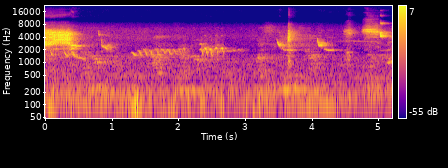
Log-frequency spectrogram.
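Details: Song of a kept Red-winged blackbird: a loud buzzy trill opens, followed by short rising whistles and a rattling series of chirps, with a few thin high notes near the end.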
